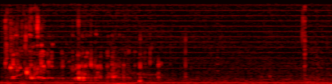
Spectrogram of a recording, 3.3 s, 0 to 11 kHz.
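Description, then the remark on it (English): Devil's Pale Ale, a strong 6% beer from Great Lakes Brewery in Toronto, is poured into a glass: a steady bubbly gurgle with bright fizzing and small splashes, fading to a softer hiss of settling foam. No one speaks. “And pour a little of that into here.”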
